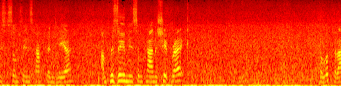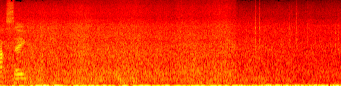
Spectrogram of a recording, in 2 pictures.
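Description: Waves crash and churn against rocks close by.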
